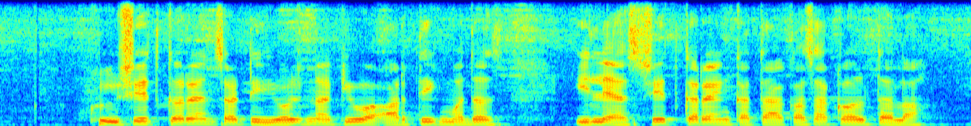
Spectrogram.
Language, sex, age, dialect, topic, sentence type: Marathi, male, 18-24, Southern Konkan, agriculture, question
